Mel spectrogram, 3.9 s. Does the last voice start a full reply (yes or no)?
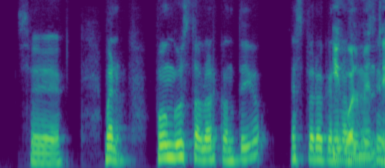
no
